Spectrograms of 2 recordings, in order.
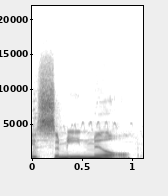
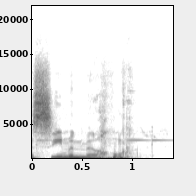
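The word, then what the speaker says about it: Semine: There is a lock uh there's a a practice cabinet down in the Seamine Mill. I'm sorry, I mispronounced that. The Seaman Mill.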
